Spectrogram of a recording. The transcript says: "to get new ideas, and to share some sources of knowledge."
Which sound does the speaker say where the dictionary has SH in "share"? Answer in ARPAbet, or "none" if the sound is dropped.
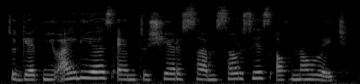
SH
